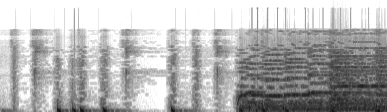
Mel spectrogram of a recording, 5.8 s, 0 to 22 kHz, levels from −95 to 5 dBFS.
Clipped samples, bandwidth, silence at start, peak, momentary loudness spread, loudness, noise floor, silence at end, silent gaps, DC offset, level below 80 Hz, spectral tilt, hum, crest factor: 0.1%; 10.5 kHz; 0 s; 0 dBFS; 22 LU; -12 LUFS; -52 dBFS; 0 s; none; under 0.1%; -18 dBFS; -6.5 dB/octave; none; 12 dB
